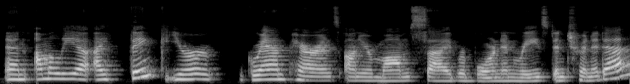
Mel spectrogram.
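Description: A woman hosts a podcast from her home office, speaking over a video call. She asks short, curious questions and keeps her guests talking with steady encouragement. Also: mid-range voice, a little slow. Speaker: podcast host. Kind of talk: friendly interviewing over a call.

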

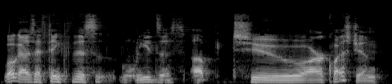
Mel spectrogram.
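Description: Male podcast host, deep voice, casual moderator who explains and recaps in a measured manner. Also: fairly even intonation. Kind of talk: casual talk show moderating.

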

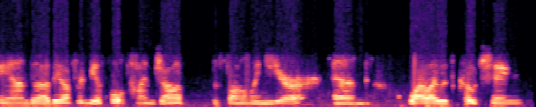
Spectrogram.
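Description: A woman's voice: fairly low pitch, little pitch movement, normal speed, poor audio. A middle-aged woman from Washington, D.C., an actress and dialect coach, talking casually as an interview guest in a rambling, reflective way with many fillers.

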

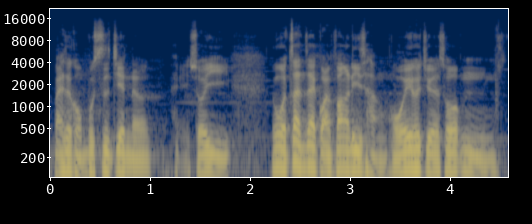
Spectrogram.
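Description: Low-voiced Taiwanese man, casual podcast host. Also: fast talker, dark tone. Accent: Taiwanese Mandarin. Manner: joking, colloquial, frequent interjections. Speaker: podcast host interviewing a guest. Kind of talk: casual chat.

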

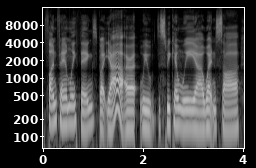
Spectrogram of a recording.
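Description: A middle-aged woman, an ordained minister, hosting a podcast: a scripted welcome, then animated, laughing chat. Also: low-pitched, moderate pace, clean tone, no echo, clean studio sound. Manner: animated storyteller who laughs often.

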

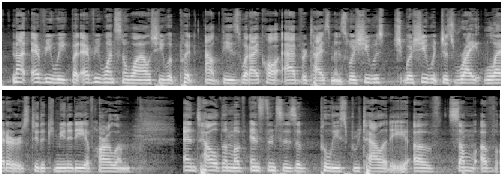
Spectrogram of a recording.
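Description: A woman with a slightly low voice talks as a guest writer in a casual interview. She is thoughtful and halting, often leaving phrases hanging.

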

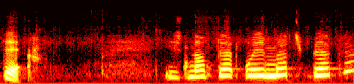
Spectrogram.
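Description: A woman's voice: high-pitched, a little slow, lo-fi sound. An actress playing a poised, coy and mysterious foreign woman reporter in a 1950s radio drama, with formal, careful phrasing. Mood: coy, seductive.

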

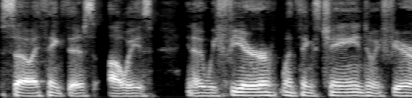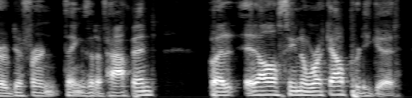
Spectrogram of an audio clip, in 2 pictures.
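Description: A man's voice: sits low, steady tone, moderate pace, dry recording. A man in his forties, a talkative dentist guest chatting in a casual interview, reflective and joking as he answers. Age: 40s.

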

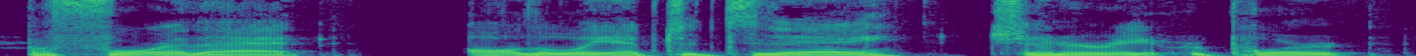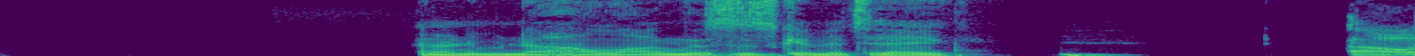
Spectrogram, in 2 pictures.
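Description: A man's voice: mid-range voice, a little mellow, dry recording. A man who hosts a podcast, chatting casually in a candid, rambling way with the odd mild curse. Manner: candid, rambling, lightly profane. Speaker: podcast host. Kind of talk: casual chat.

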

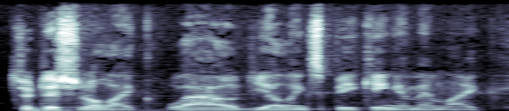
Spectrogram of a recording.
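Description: A man's voice: mid-range voice, level tone, fairly quick, a little hiss or hum. An American man chatting casually and telling stories in loose slang, with some swearing. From born in Mexico, raised in Long Beach, California from about age three. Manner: slangy, swearing, quotes own thoughts. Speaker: hardcore band singer, interview guest.

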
